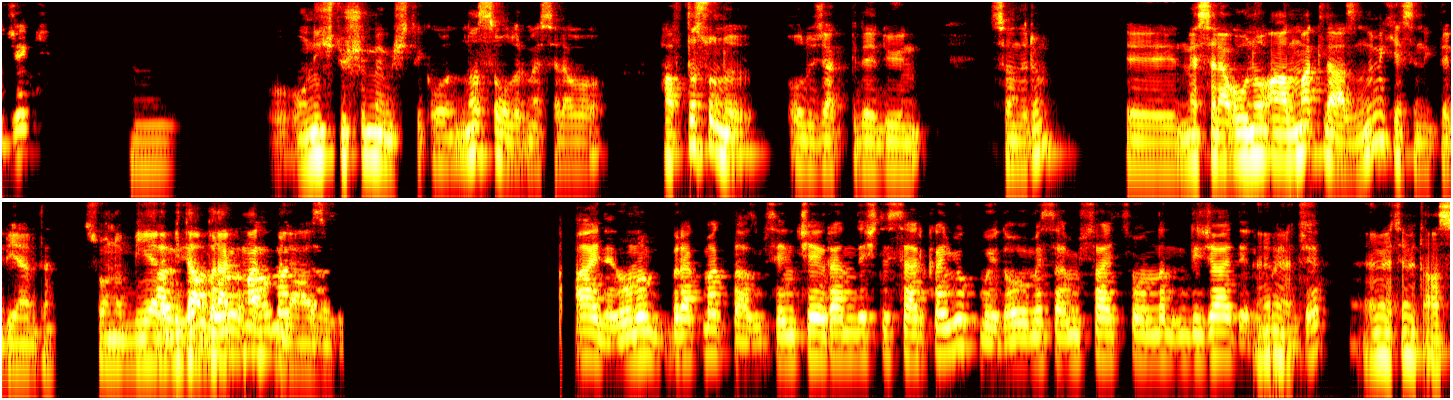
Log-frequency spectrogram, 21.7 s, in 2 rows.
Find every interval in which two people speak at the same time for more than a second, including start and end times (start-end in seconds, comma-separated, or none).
11.9-13.4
